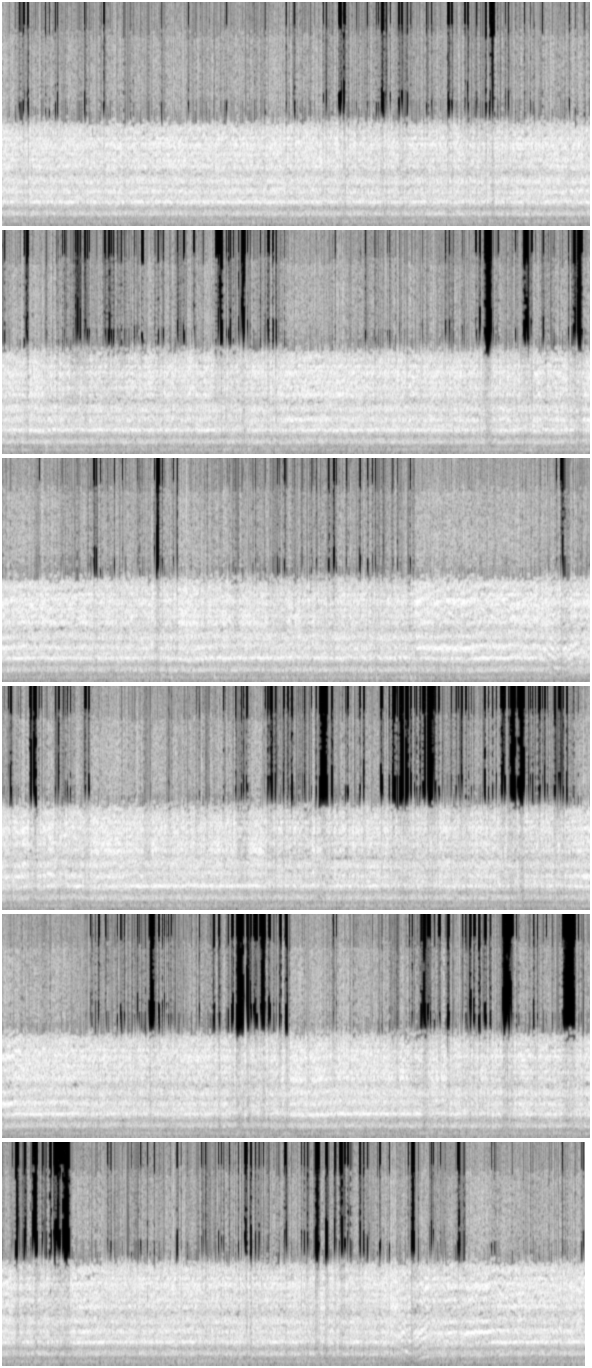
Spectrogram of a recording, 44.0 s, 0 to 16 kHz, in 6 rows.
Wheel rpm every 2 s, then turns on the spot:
230, 230, 240, 230, 230, 230, 230, 230, 230, 230, 200, 210, 230, 230, 230, 230, 230, 230, 230, 230, 220, 200.
none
